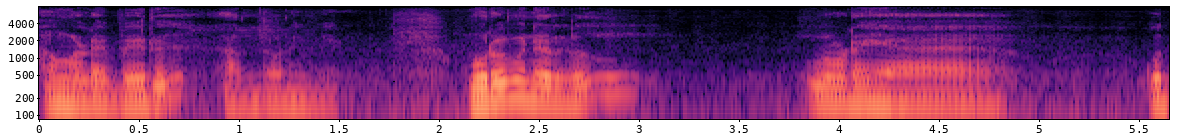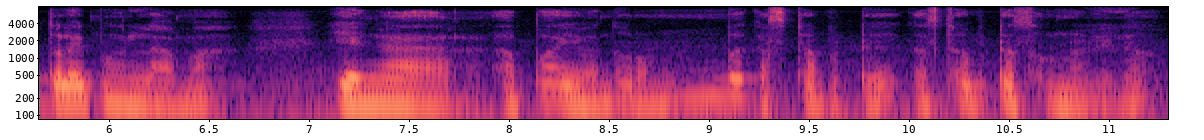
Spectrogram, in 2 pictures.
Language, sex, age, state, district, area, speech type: Tamil, male, 30-45, Tamil Nadu, Perambalur, urban, spontaneous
